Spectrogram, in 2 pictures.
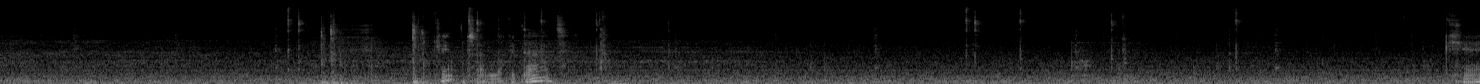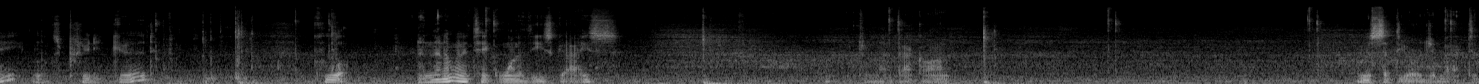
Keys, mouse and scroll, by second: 3.3 alt+a, 4.1 z, 5.1-5.9 scroll down 2, 5.4 middle click, 6.8-7.2 scroll down 1, 7.2-7.8 scroll up 1, 7.8-8.2 scroll down 1, 8.2-8.9 scroll down 4, 9.7 click, 10.2 middle click, 11.6-12.4 scroll up 3, 12.4 middle click, 17.2 ctrl+s, 17.4-18.3 scroll down 4, 17.8 middle click, 18.3-19.6 scroll up 3, 19.7 click, 21.9 KP_1, 23.7 click, 24.7 z, 27.9 click.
